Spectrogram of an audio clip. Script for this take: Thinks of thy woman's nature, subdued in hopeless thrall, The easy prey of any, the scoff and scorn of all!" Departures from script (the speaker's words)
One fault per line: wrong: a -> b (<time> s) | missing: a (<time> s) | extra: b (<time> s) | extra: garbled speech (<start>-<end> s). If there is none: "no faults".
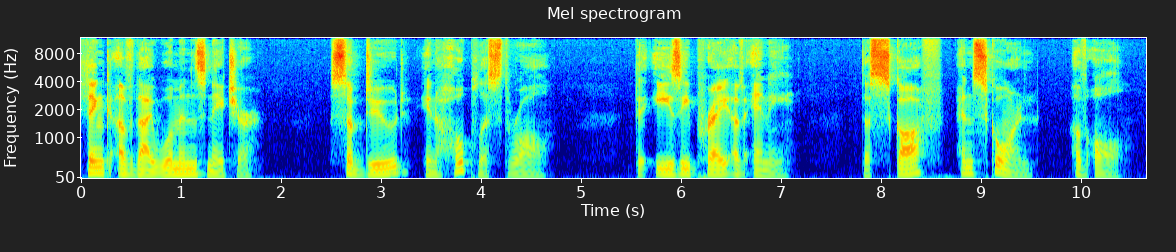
wrong: Thinks -> Think (0.0 s)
